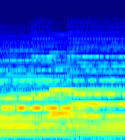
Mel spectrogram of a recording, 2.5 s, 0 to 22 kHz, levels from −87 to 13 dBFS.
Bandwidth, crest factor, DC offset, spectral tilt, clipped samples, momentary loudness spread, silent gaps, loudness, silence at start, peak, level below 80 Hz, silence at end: 8.8 kHz; 12 dB; under 0.1%; -6 dB/octave; under 0.1%; 4 LU; none; -18 LUFS; 0 s; -6 dBFS; -58 dBFS; 0 s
